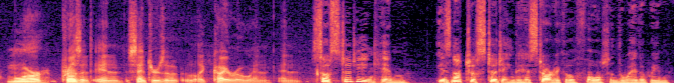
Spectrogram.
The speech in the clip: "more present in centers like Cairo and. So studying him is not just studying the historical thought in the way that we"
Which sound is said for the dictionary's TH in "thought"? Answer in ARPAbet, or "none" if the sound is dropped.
TH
